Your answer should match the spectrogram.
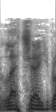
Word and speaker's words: Lecce: Hulmand at Lees, at Lecce, rather.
